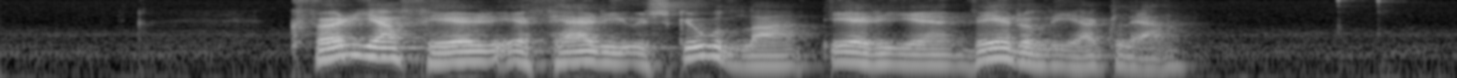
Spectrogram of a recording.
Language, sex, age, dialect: Faroese, male, 36-60, Norðurstreymoy/Eysturoy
